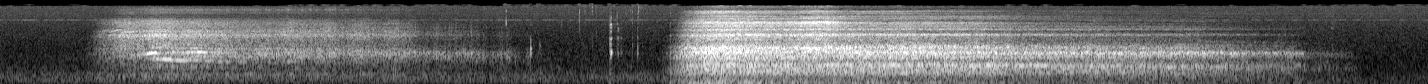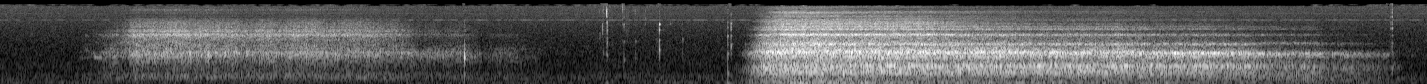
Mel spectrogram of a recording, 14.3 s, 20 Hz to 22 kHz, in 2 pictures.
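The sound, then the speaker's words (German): Slow, audible breathing as a breathing exercise, inhaling for a count of two and exhaling for a count of four: a softer inhale followed by a longer, louder breathy exhale, repeated twice in a steady rhythm with no talking. “Lass uns ein paar Atemzüge nehmen. Wir atmen ein auf 2. Und atmen aus auf 4.”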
